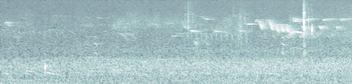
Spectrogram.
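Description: Small birds chirping and singing in short repeated phrases over a steady low background noise.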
